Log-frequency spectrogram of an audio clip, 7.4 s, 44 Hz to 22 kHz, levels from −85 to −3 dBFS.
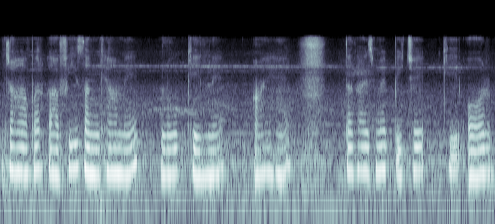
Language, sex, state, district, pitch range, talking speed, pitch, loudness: Hindi, female, Rajasthan, Jaipur, 175-195 Hz, 120 wpm, 185 Hz, -16 LUFS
